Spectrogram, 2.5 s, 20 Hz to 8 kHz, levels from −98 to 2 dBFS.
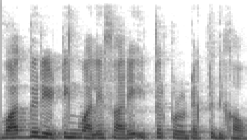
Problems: background sounds at intervals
